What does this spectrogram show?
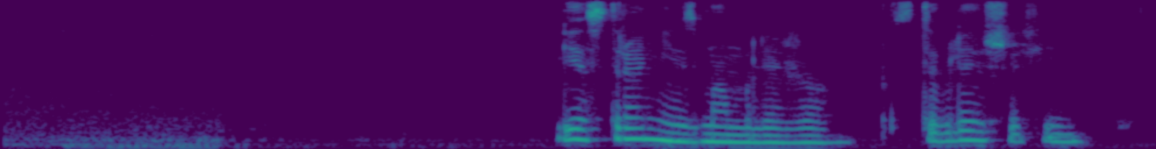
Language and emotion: Russian, sad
